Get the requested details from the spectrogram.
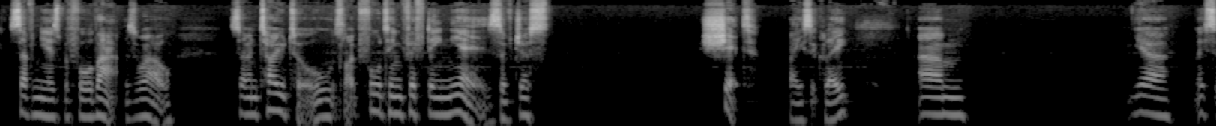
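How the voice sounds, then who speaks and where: A woman in her thirties recording a frank personal video diary, tired and drained, talking in a halting way with many pauses. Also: sits low. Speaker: vlogger.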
